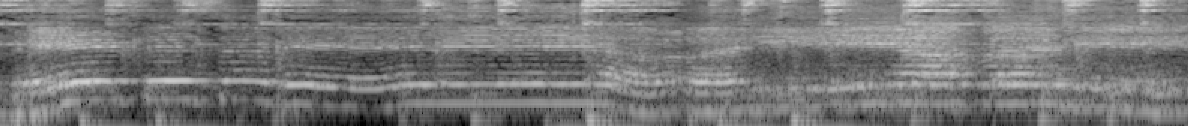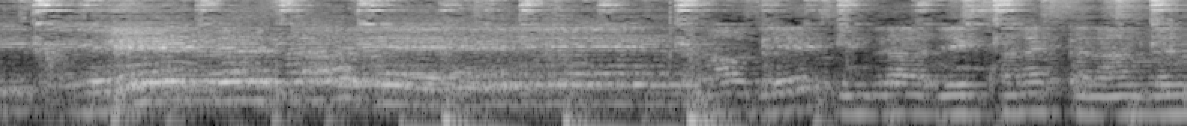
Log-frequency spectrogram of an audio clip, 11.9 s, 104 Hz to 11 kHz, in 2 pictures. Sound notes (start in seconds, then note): 8.2 chanting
